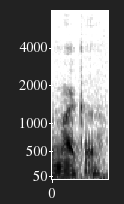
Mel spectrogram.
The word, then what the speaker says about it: Marqo: your stage name how do you pronounce your stage name Rasta Marco Marco woody q do people ever mispronounce it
